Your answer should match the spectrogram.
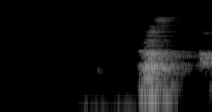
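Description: A person sighs once, a breathy, slightly voiced sound that starts about halfway through and trails off.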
